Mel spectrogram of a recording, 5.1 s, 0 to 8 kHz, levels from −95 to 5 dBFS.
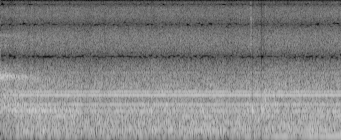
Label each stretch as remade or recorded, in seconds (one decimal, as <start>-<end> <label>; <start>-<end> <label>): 0.0-5.1 recorded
